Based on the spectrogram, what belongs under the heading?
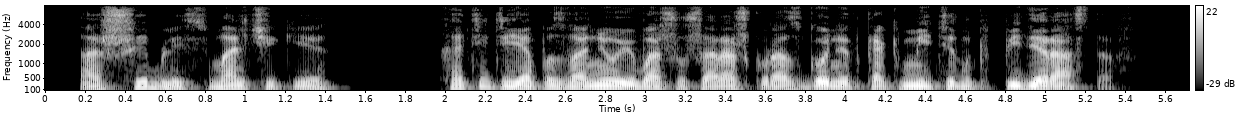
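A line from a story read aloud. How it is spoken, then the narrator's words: Angry smirk. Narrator (Russian): Директор зло усмехнулся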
